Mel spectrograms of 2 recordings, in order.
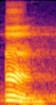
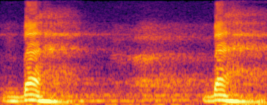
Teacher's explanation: Bedanya antara hamzah dan ha, kalau hamzah terucap dengan tertutupnya atau bertemunya dua pita suara.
